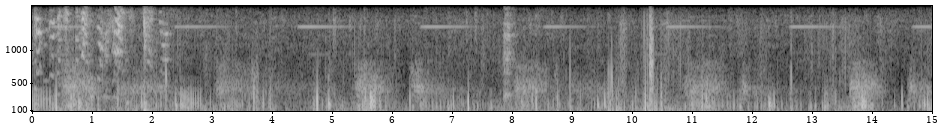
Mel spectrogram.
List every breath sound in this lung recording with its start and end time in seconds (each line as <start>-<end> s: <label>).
0.44-1.27 s: inhalation
1.42-2.26 s: exhalation
2.97-3.79 s: inhalation
5.35-6.19 s: inhalation
6.30-7.14 s: exhalation
7.89-8.73 s: inhalation
9.03-10.11 s: exhalation
10.91-11.73 s: inhalation
11.82-12.64 s: exhalation
13.57-14.38 s: inhalation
